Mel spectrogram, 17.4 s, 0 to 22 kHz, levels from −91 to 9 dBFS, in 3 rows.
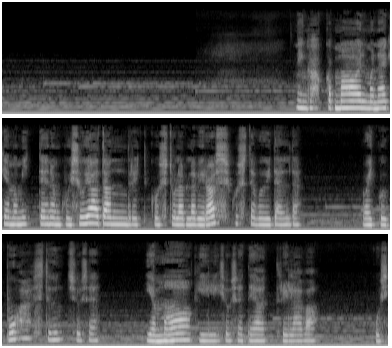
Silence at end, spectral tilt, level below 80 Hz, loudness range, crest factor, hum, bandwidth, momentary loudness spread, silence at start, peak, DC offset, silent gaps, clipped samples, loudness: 0 s; -6 dB/octave; -32 dBFS; 18 LU; 18 dB; none; 15.5 kHz; 24 LU; 0 s; -2 dBFS; under 0.1%; none; under 0.1%; -19 LUFS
